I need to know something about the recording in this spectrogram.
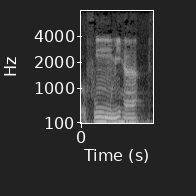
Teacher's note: فاء ممدود من الطبيعي، فومها الطبيعي لا نقصره ولا نزيده على الطبيعي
